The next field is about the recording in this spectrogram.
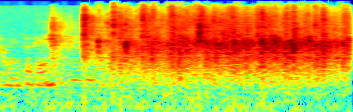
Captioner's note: applause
